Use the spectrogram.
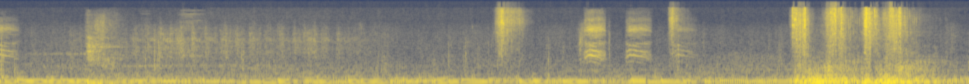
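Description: Crows caw in short repeated bursts in Dead by Daylight, standing out over a steady low game ambience hum, with a louder noisy swell near the end.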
